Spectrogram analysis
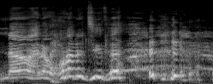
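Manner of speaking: squealing high no no no; high-pitched girly refusal with a laugh; mock high protest. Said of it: "every girl is like".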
